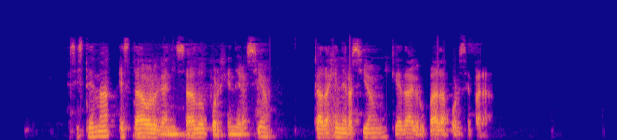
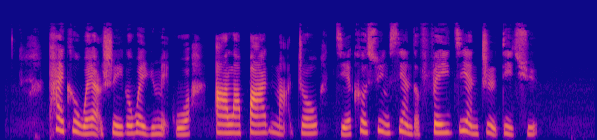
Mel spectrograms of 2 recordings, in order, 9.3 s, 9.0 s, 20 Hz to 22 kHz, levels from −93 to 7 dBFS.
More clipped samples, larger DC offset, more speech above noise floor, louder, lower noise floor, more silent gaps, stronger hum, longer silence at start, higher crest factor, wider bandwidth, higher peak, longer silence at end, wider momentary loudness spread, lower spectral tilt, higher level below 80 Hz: neither; neither; first, 70 dB vs 45 dB; first, -18 LUFS vs -28 LUFS; first, -87 dBFS vs -73 dBFS; neither; neither; first, 1.05 s vs 0.45 s; about the same, 18 dB vs 22 dB; second, 7.4 kHz vs 11.5 kHz; first, -2 dBFS vs -8 dBFS; first, 1.95 s vs 0.9 s; about the same, 11 LU vs 11 LU; first, -6.5 dB/octave vs -3.5 dB/octave; first, -58 dBFS vs -82 dBFS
